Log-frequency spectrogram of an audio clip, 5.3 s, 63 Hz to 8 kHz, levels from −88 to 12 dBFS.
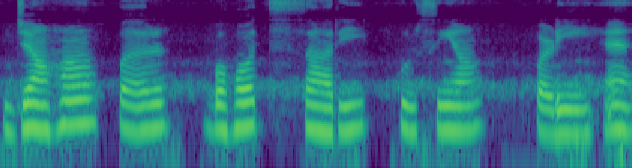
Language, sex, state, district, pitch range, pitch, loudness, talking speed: Hindi, female, Punjab, Pathankot, 190-205 Hz, 195 Hz, -18 LUFS, 80 wpm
